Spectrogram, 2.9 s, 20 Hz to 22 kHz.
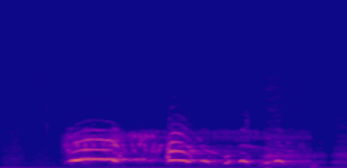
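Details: African fish eagle at Djuma, Kruger National Park, South Africa, on a sunset safari, April 22, 2016: a ringing, yelping call, a long, high, clear note then a quick run of shorter yelps, over a low steady hum.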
